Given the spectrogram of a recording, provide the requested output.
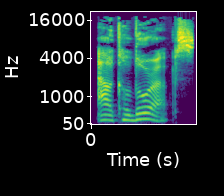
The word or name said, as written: Alkalurops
